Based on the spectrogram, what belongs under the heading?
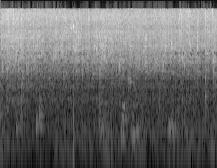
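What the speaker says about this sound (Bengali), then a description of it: "একদম গরম গরম মাছ ফ্রাই ওখানে আমি নামিয়ে নেব।" Boal fish frying in hot oil produces a dense, loud, continuous crackling sizzle up close, with a brief spoken word over it.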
